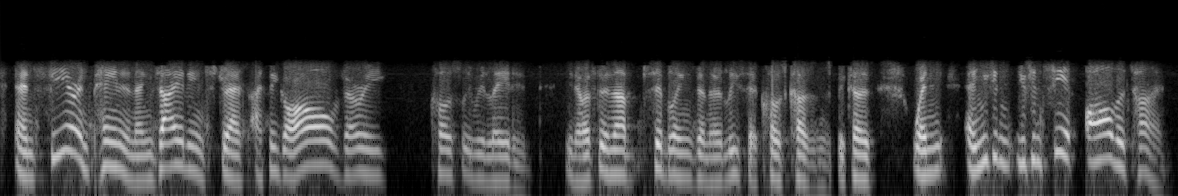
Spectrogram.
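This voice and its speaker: A man with a fairly high pitch and lively intonation keeps a moderate tempo, using an ordinary speaking voice. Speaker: international speaker, trainer and author. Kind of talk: podcast interview.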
